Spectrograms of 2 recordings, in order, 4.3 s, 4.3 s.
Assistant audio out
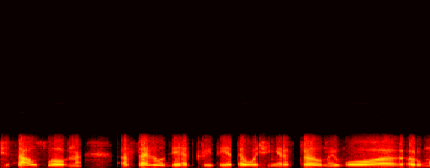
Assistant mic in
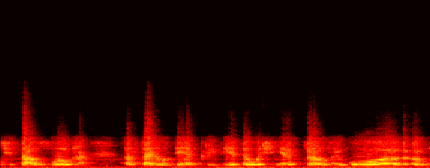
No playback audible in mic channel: No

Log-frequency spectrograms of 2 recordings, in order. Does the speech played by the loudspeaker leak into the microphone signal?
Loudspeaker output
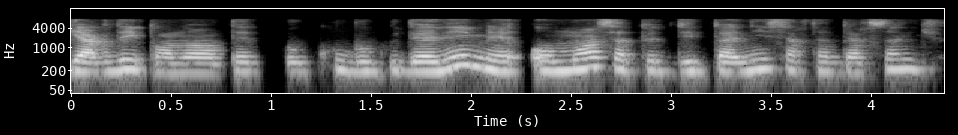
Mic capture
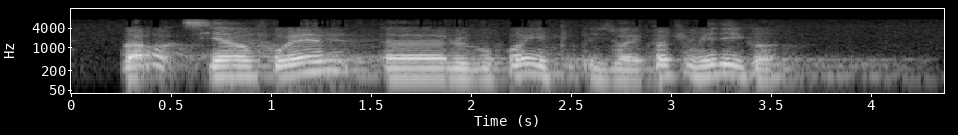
No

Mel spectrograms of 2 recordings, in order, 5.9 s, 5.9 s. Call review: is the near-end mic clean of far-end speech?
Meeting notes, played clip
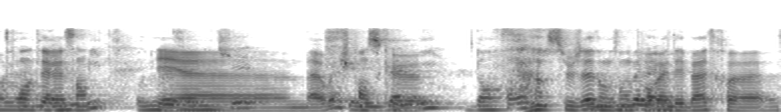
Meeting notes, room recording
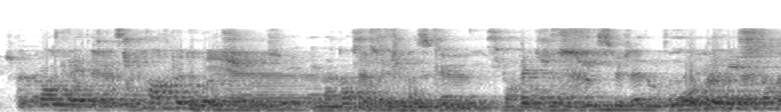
No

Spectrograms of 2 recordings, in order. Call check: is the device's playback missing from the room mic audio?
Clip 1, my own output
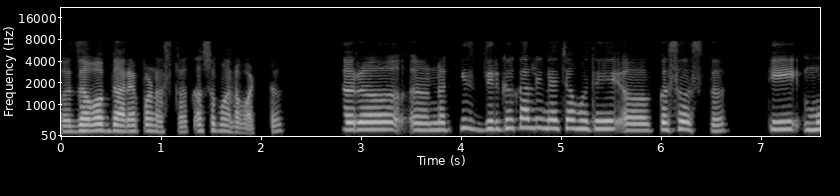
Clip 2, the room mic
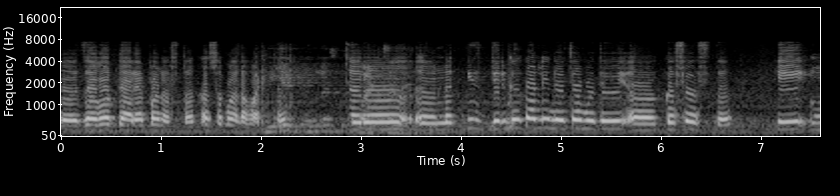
No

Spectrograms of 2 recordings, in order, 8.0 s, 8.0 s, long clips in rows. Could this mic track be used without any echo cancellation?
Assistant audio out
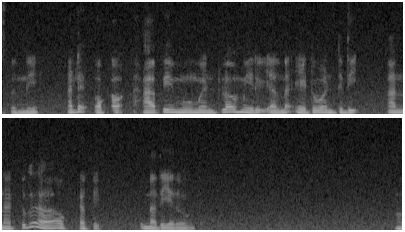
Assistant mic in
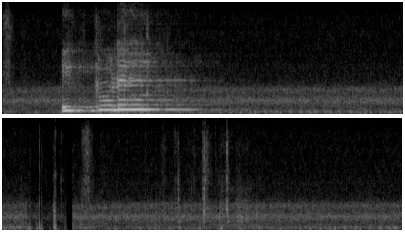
Yes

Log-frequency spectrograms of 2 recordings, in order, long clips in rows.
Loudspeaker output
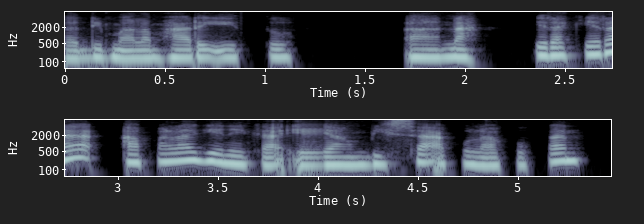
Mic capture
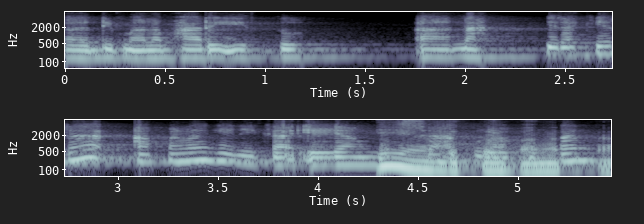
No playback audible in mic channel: No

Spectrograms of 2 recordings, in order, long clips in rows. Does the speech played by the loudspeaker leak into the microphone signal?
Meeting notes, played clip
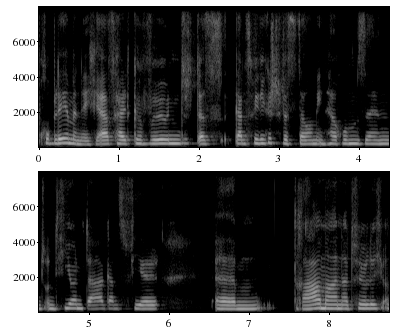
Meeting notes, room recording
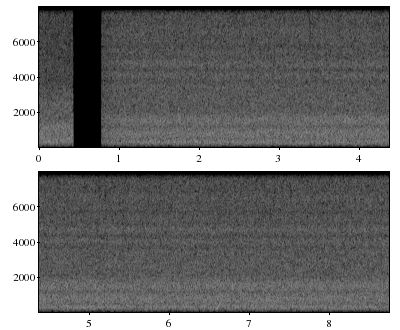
No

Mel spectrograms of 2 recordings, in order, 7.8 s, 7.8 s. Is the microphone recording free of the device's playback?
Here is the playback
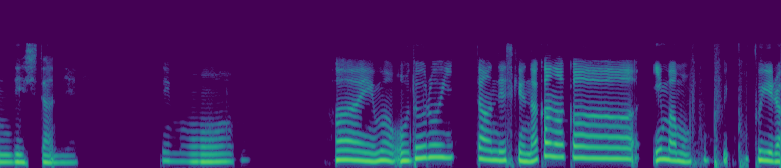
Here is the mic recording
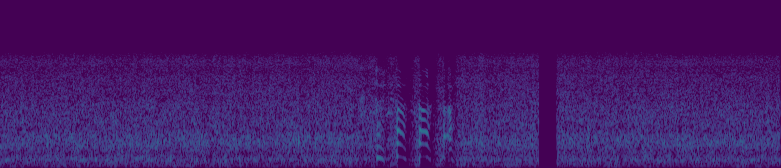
Yes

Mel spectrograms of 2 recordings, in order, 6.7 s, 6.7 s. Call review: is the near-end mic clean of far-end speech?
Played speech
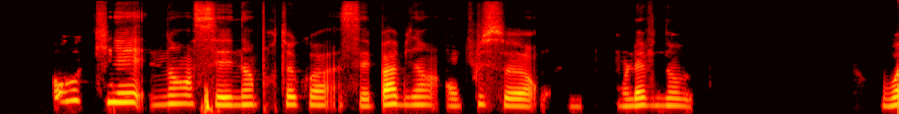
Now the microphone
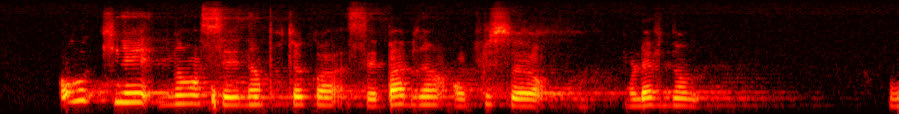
No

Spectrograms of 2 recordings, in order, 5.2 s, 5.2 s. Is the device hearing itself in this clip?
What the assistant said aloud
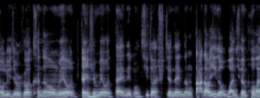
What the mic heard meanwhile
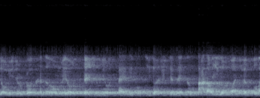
Yes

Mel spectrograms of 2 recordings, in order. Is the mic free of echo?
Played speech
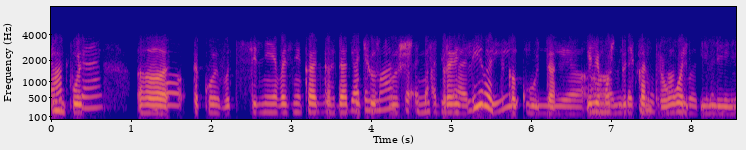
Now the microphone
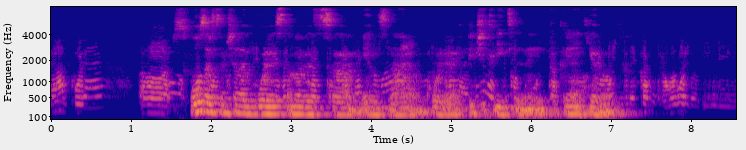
No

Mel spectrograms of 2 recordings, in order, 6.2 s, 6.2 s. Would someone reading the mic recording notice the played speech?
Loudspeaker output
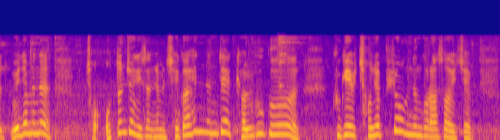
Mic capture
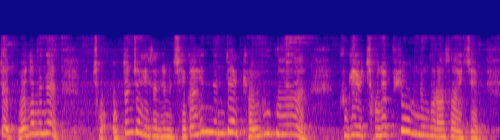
Yes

